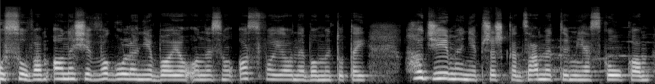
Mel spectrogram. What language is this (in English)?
Polish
